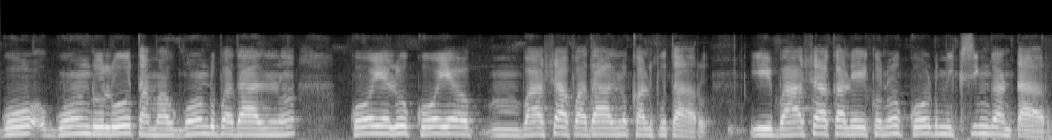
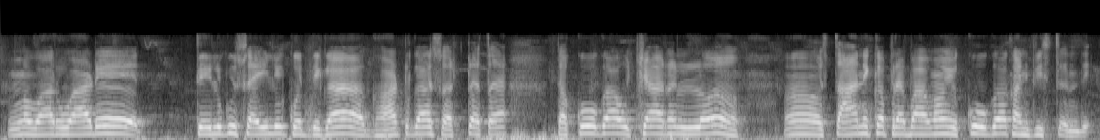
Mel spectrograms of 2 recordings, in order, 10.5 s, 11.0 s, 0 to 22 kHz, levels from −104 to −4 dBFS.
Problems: background sounds at intervals, background conversations at intervals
